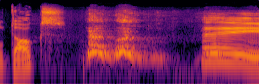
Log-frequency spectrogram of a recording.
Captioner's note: dogs barking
